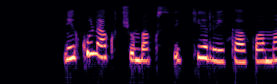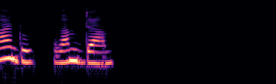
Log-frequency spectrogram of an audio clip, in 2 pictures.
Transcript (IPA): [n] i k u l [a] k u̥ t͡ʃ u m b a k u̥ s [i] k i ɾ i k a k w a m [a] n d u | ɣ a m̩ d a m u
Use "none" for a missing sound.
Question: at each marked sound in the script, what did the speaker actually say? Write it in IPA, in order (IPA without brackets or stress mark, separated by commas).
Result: n, a, i, a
